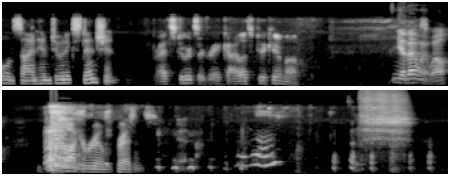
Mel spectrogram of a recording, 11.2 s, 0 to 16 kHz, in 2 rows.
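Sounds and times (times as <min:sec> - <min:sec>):
speech: 0:00.0 - 0:03.9, 0:04.9 - 0:09.2, 0:10.0 - 0:10.8
laughter: 0:06.1 - 0:09.1, 0:09.8 - 0:11.1
puppy whining: 0:08.0 - 0:11.1.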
